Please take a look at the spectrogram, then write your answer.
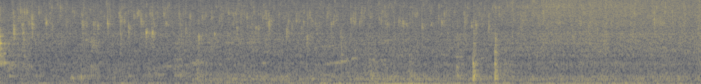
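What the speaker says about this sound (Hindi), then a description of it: "तो ये हमारा ऑयल गर्म हो गया। अब हम इसमें प्याज डालेंगे।" Sliced onion frying in hot oil in a pan, a dense, continuous sizzle with a low bubbling undertone and a couple of faint clinks near the end, with no voices.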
